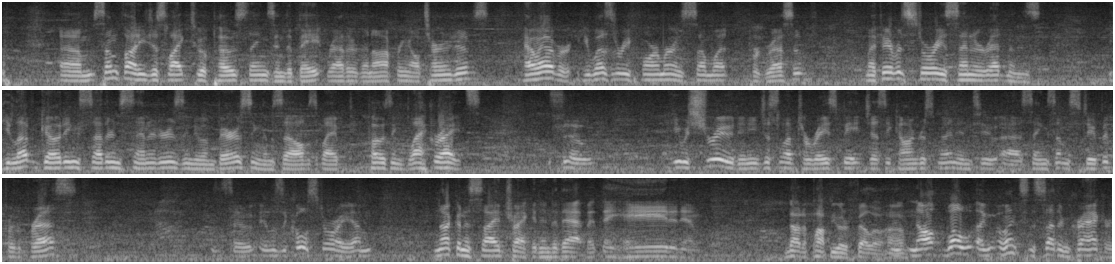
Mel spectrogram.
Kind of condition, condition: setting, busy venue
